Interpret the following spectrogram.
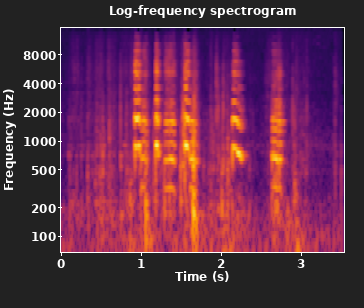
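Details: Domestic cat calling as a wake-up call for its owner indoors: a quick series of short, harmonic, chirpy meows, about five in three seconds, some with a slight downward bend, over faint room noise.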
